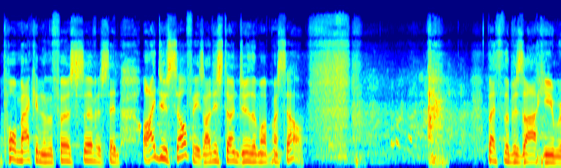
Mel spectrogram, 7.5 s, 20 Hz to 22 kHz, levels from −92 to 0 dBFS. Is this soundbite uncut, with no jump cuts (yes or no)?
yes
